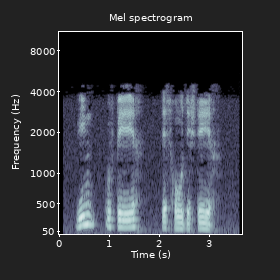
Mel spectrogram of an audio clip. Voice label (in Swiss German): "win", alsace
